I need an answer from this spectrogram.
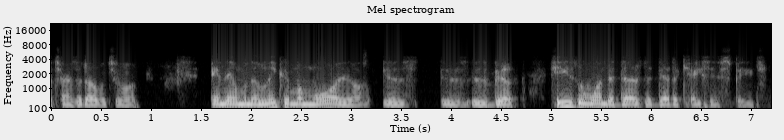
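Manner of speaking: ordinary delivery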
